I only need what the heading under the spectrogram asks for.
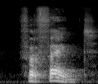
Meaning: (adjective) refined; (verb) past participle of verfijnen
- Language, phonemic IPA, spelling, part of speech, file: Dutch, /vərˈfɛint/, verfijnd, adjective / verb, Nl-verfijnd.ogg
